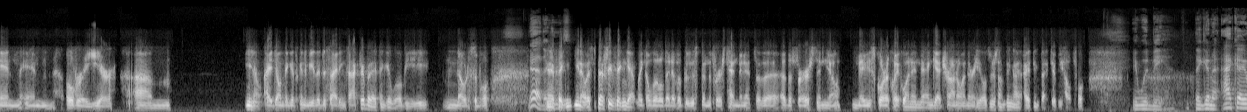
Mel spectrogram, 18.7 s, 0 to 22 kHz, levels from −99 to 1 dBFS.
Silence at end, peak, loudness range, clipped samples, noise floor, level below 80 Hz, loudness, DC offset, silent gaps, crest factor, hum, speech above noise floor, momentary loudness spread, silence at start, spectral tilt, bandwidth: 0 s; -2 dBFS; 5 LU; under 0.1%; -65 dBFS; -58 dBFS; -21 LUFS; under 0.1%; none; 20 dB; none; 43 dB; 12 LU; 0 s; -6 dB/octave; 12 kHz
